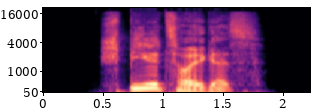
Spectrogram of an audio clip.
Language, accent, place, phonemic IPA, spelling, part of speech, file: German, Germany, Berlin, /ˈʃpiːlˌtsɔʏɡəs/, Spielzeuges, noun, De-Spielzeuges.ogg
- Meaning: genitive singular of Spielzeug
